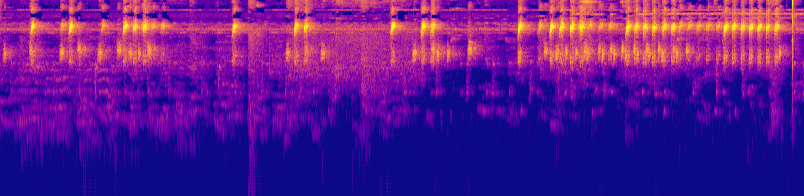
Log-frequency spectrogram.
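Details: After dark in the Ara Ambigua frog garden, frogs give high, crisp chirps, sparse at first, then a dense run of rapid, evenly spaced pulses through the final five seconds.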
